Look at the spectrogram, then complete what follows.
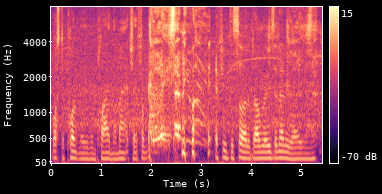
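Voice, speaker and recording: A man's voice: medium pitch, fast talker. A man giving casual, grumbling, sarcastic commentary as he plays a game. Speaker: gamer commenting on gameplay. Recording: noisy, with crowd sound behind.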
